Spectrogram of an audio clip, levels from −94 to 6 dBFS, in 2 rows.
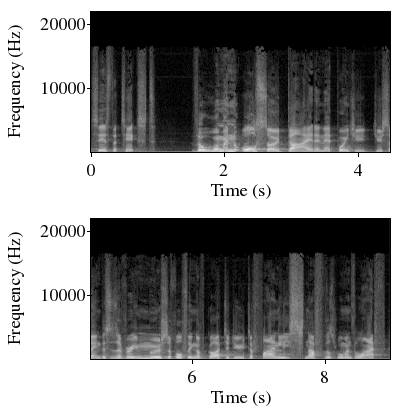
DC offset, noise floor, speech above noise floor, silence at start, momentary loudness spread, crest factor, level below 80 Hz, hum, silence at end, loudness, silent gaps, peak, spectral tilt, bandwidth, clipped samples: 1%; -55 dBFS; 36 dB; 0.05 s; 13 LU; 18 dB; -50 dBFS; none; 0.15 s; -20 LUFS; none; -2 dBFS; -5 dB/octave; 17 kHz; under 0.1%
